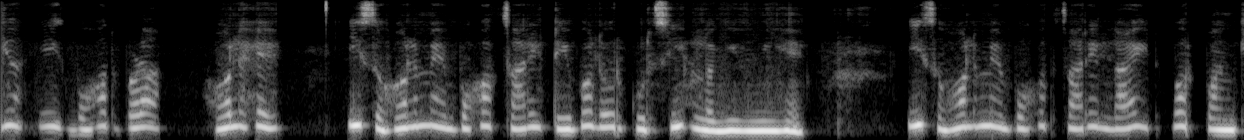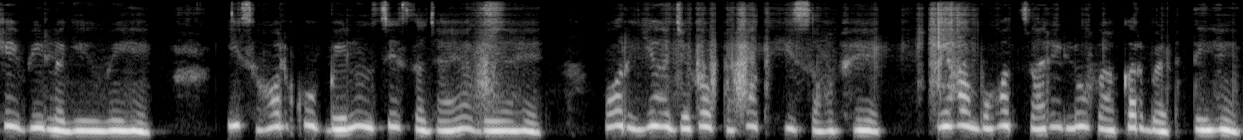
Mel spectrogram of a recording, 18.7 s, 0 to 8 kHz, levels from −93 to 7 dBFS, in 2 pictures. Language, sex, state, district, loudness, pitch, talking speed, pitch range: Hindi, female, Bihar, Saran, -16 LUFS, 260 Hz, 165 wpm, 220-295 Hz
